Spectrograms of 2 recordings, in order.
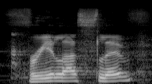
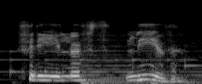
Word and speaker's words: friluftsliv: Friluftsliv. Friluftsliv.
